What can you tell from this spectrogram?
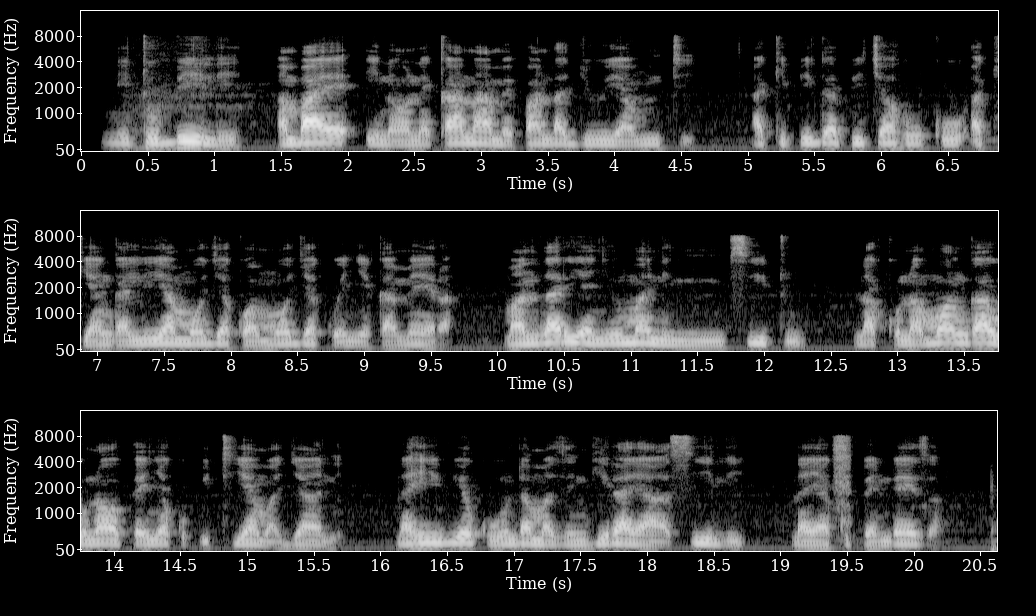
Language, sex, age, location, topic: Swahili, male, 18-24, Nairobi, agriculture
